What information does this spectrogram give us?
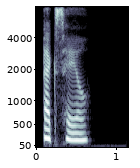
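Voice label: "exhale", English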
